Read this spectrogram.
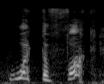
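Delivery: squeaky-high acted disbelief; mock shock. Whole class reacts in shock.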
